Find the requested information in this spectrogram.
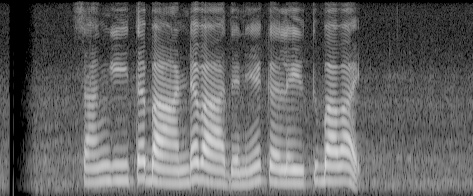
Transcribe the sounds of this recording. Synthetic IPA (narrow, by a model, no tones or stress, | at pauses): saŋɡiːt̪əbaːɳɖəʋaːd̪ənejəkələjut̪ubaʋaj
